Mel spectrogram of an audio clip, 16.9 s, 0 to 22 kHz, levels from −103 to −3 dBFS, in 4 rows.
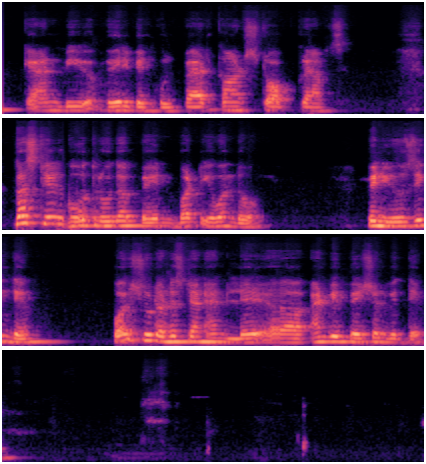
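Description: At 3.05 to 3.10 s there is a brief smear in the speech, a short concealed packet loss. About 20 ms of audio never arrived in time, and the receiver bridged it by extending the preceding sound before blending back into the real signal.

From 4.72 to 5.03 s, just before "through the pain but", the speech turns choppy and robotic. This is repeated packet loss: eight separate gaps, none longer than about 28 ms, each patched by continuing the last sound, so roughly half of that stretch is synthesised fill.

At 11.15 to 11.23 s, after "should understand and lay", the sound holds and fades as a burst of packet loss removes about 60 ms. The decoder stretched the last sound while lowering its level, so that portion of speech is simply missing. A further short concealed packet loss follows immediately at 11.23 to 11.27 s, filling about 20 ms more before "and be patient with" resumes.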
